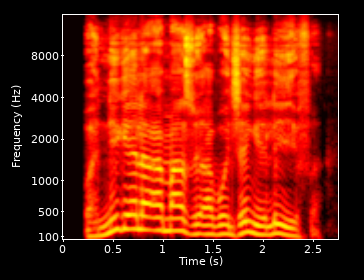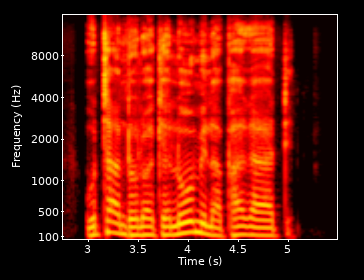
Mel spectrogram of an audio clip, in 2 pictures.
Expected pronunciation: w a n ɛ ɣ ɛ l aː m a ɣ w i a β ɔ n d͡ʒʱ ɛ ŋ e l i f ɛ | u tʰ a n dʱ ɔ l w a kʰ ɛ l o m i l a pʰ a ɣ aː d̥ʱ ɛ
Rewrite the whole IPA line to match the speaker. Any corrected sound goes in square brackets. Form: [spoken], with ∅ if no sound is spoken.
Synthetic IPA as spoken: w a n [i] ɣ ɛ l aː m a [z] w [ɛ] a β ɔ n d͡ʒʱ ɛ ŋ e l i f [a] | u tʰ a n dʱ ɔ l w a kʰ ɛ l o m i l a pʰ a ɣ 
